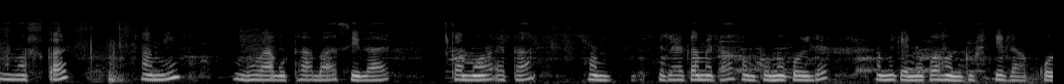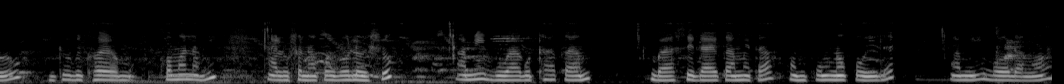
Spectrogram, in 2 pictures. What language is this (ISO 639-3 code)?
asm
